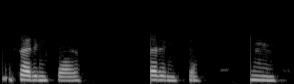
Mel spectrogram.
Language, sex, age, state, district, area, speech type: Tamil, female, 45-60, Tamil Nadu, Krishnagiri, rural, conversation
